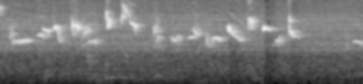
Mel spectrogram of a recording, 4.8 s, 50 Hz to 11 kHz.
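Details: A captive Eurasian blackcap kept indoors over winter sings in autumn on the morning of 1 October 2017: a continuous, varied, bright warble of quick high notes and slurred whistles, with short phrases running together.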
